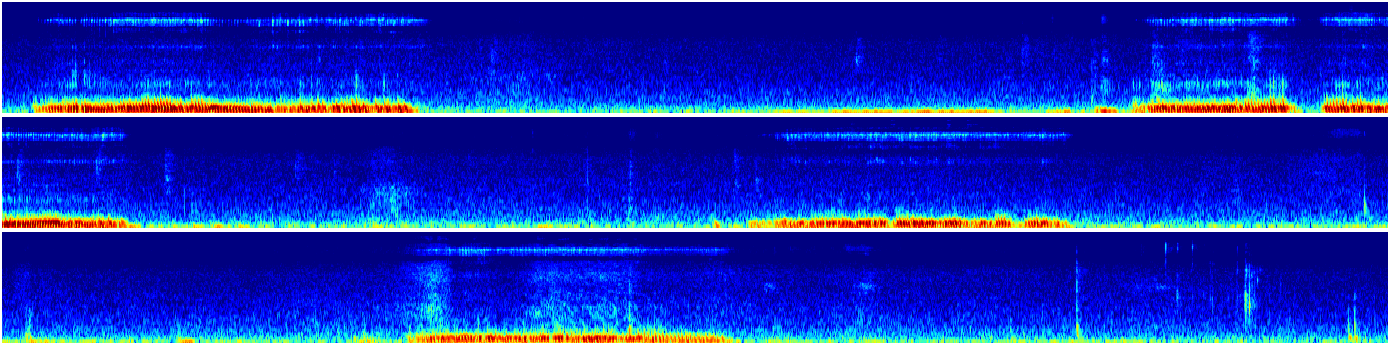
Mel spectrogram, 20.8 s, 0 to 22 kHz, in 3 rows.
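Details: Snoring of Roro, a female Miniature Dachshund born 2010, sleeping comfortably indoors: four long, low rasping snores at roughly five-second intervals, each about one and a half seconds, with quiet breathing between.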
